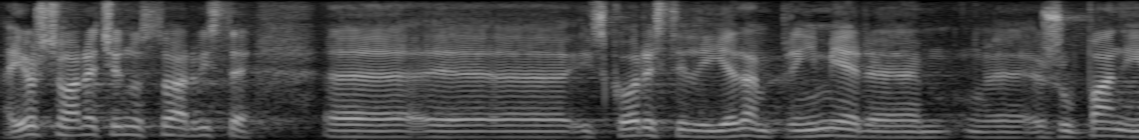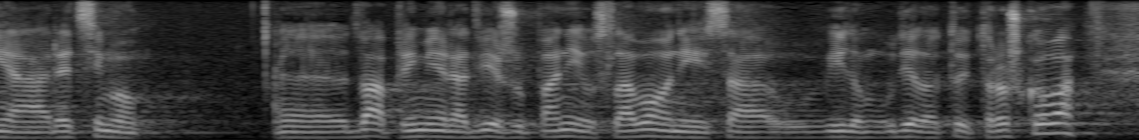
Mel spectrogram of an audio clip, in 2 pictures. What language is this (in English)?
Croatian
